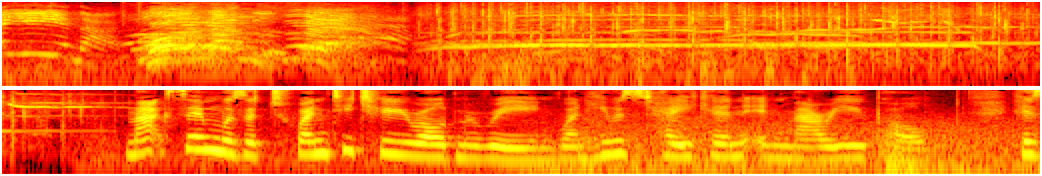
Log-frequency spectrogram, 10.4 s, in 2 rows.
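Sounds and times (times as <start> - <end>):
villagers cheering and shouting for a returning Marine: 0.1 - 5.8
speech: 5.8 - 10.3.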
